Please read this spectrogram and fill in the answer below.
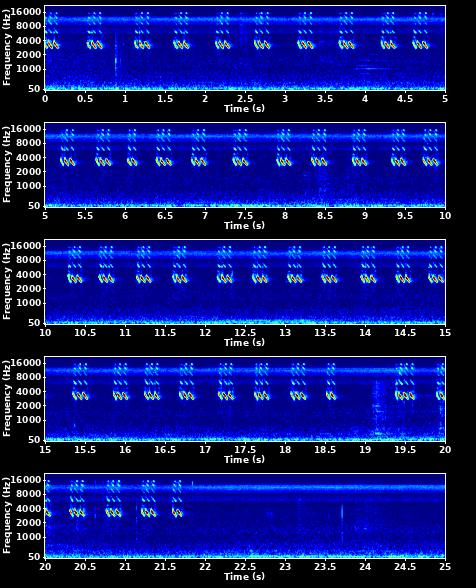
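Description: Rhythmic high-pitched animal chirping, about two and a half chirps a second, pausing briefly a little after halfway and stopping near the end, over a steady low rumble.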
